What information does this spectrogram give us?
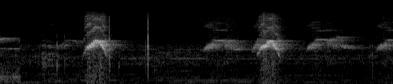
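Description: A cockatiel gives bright, rising whistled phrases, two loud swooping notes about 1.7 seconds apart, with softer warbled whistles between them.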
